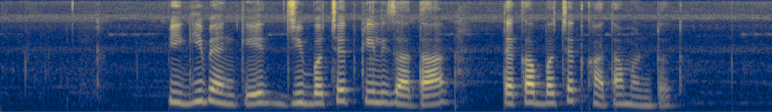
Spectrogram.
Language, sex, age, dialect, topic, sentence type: Marathi, female, 18-24, Southern Konkan, banking, statement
